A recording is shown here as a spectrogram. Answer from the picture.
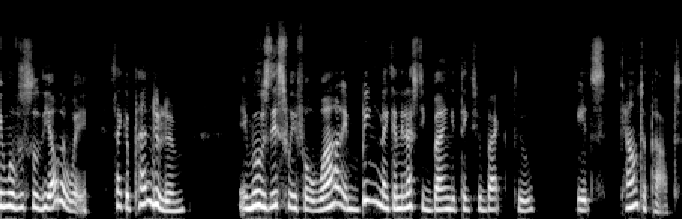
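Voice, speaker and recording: A woman's medium-pitched voice with a French accent, dark and mellow in tone, at a fairly quick pace, dry and close with no echo, on a very clean recording with a silent background. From France. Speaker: Buddhist nun, meditation teacher. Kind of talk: dharma talk.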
